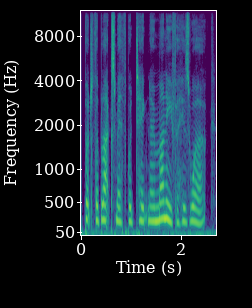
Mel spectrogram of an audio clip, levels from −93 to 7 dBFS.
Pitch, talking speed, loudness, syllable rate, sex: 215 Hz, 220 wpm, -17 LUFS, 4.7 syllables/s, female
